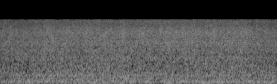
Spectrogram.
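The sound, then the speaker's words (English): Rushing water from an indoor waterfall beneath a large geodesic dome at the Missouri Botanical Garden in St. Louis, set amid greenery in humid 72-degree air, makes a steady, dense hiss that stays at an even loudness throughout, with no voices or other sounds over it. “A rushing waterfall is at the center of a world of greenery.”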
